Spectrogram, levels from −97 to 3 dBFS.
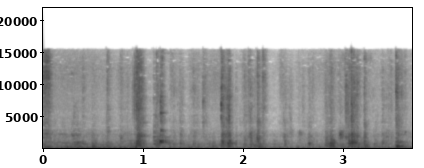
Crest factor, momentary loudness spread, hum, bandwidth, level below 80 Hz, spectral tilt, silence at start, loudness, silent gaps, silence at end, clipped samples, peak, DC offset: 24 dB; 8 LU; none; 16 kHz; -28 dBFS; -3 dB/octave; 0 s; -25 LUFS; none; 0 s; under 0.1%; 0 dBFS; under 0.1%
